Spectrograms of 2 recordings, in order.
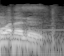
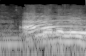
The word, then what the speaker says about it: Guadeloupe: How do you pronounce this? Guadeloupe. Guadeloupe is one of the French islands they have here in this part of the world.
